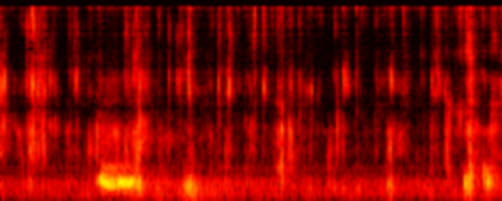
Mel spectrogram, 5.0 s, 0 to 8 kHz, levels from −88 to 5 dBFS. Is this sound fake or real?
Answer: fake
